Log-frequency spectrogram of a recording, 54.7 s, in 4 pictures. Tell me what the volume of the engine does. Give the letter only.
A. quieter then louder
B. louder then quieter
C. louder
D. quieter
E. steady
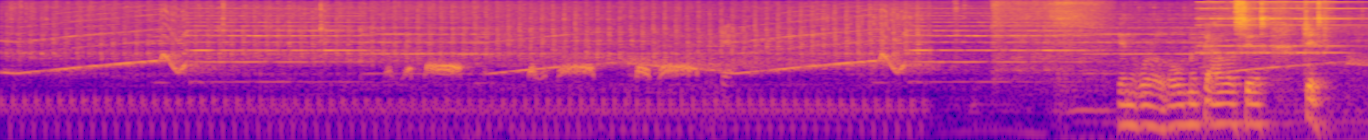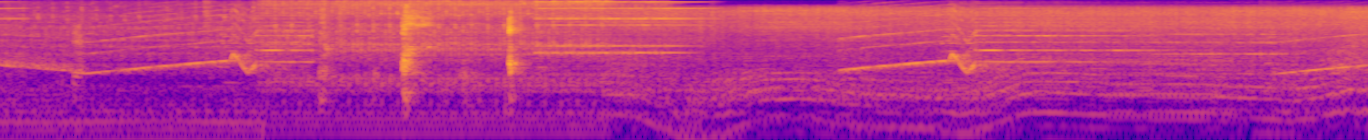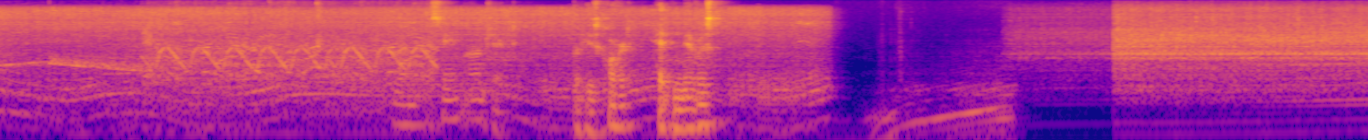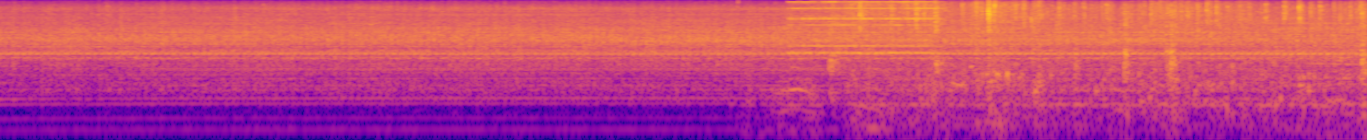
C.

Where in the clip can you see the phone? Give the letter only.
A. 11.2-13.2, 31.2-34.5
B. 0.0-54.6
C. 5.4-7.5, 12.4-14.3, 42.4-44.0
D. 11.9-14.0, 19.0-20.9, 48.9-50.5
D.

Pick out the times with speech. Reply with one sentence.
The speech can be heard from 11.2 to 13.2 s and from 31.2 to 34.5 s.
